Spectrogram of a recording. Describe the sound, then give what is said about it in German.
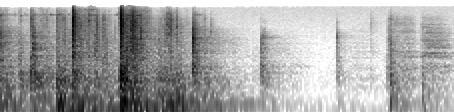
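A heavy door is pushed shut, locking a man inside, with a cluster of loud thuds and metallic clunks, followed by a few softer latch clicks spaced out as things settle. “Ich verlange, dass Sie sofort die Tür öffnen!”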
